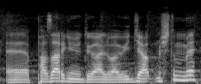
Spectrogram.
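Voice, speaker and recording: A young man hosts a gaming channel, chatting casually and reacting with excitement as he plays a mobile fighting game. His voice is medium-pitched and his delivery rapid-fire.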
